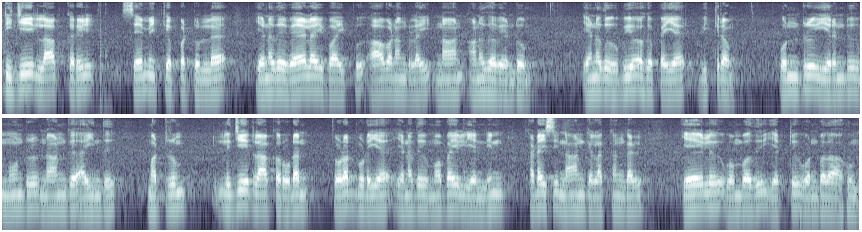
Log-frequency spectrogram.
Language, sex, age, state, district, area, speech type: Tamil, male, 60+, Tamil Nadu, Madurai, rural, read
